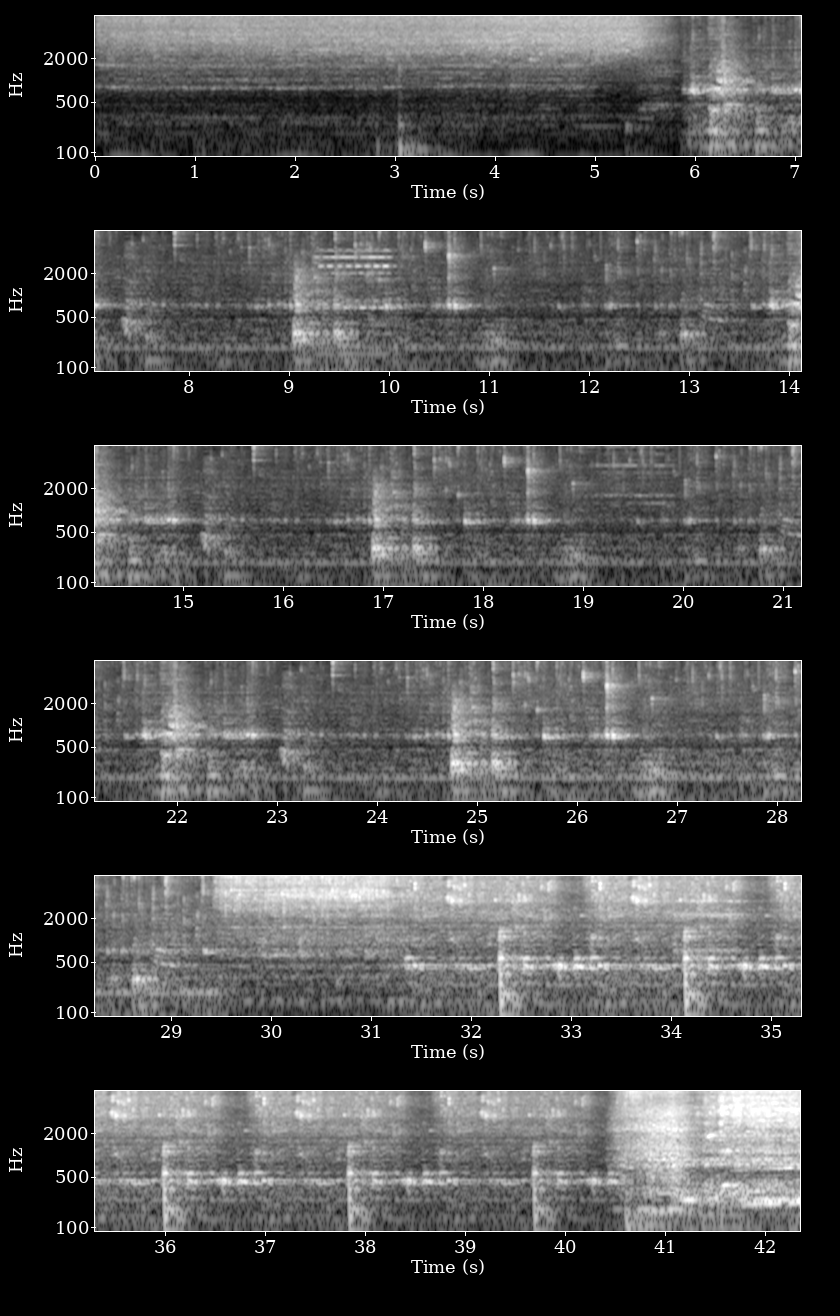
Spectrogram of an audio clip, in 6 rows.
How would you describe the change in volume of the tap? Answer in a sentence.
The loudness of the tap goes up.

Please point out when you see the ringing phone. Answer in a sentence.
The ringing phone can be heard from 9.2 to 10.1 s, from 19.0 to 19.9 s and from 34.0 to 34.8 s.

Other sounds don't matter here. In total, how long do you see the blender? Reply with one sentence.
You can hear the blender for 2 seconds altogether.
